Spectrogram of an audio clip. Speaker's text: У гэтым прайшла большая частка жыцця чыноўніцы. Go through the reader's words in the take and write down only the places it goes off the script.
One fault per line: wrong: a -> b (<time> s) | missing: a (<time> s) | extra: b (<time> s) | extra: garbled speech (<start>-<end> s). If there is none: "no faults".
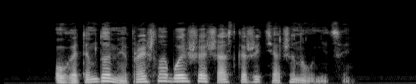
extra: доме (1.0 s)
